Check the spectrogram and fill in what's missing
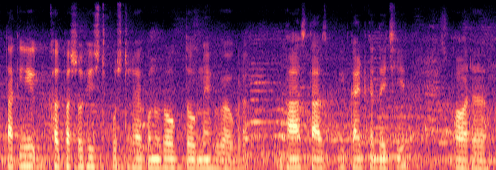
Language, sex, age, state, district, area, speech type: Maithili, male, 60+, Bihar, Purnia, rural, spontaneous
